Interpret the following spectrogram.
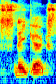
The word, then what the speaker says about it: SnakeX: it snakes first yeah it's it's it's snake x you know like uh spacex yeah that's what i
